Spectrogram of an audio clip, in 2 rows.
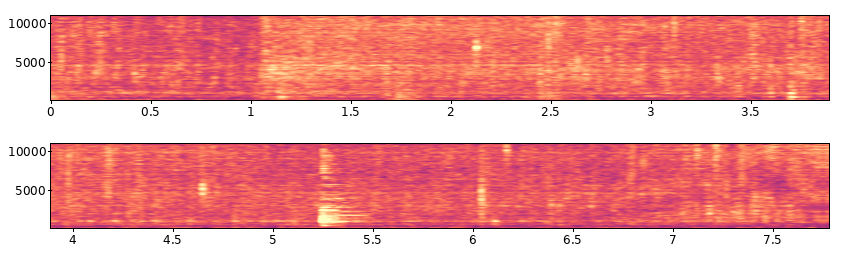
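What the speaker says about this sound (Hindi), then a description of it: "चिकन को 4-5 मिनट अच्छे से फ्राई कर लेंगे" Chicken frying in a pan with golden-browned onions and garlic paste for a karahi, a steady close sizzle with occasional stirring scrapes and clinks; no talking.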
